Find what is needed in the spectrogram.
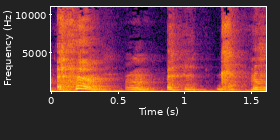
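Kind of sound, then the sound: human body sound, throat clearing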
